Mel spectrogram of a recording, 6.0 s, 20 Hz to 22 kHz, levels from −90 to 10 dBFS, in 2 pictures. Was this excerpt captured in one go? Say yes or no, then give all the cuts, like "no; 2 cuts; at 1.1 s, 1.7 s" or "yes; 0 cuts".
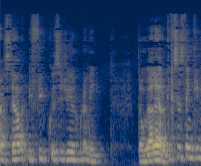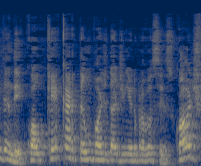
yes; 0 cuts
